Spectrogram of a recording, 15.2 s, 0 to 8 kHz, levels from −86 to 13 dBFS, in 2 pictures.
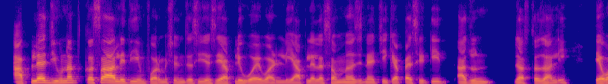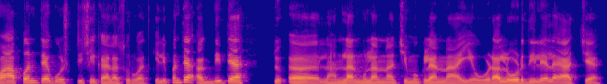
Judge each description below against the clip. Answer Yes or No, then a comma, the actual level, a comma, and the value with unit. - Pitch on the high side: No, low, 125 Hz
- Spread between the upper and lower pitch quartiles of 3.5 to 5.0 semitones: Yes, average, 3.9 semitones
